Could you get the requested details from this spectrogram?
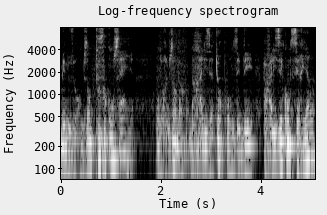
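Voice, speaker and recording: With noticeable background noise and audible room echo, a man at a fairly low pitch talks at a moderate pace. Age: 20s. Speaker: drama student and actor. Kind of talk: video pitch for production meeting. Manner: halting, repeats words.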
